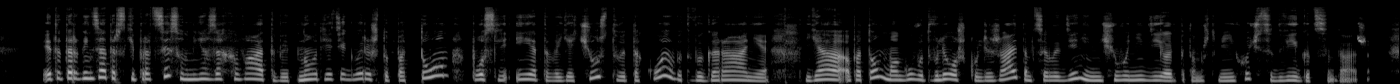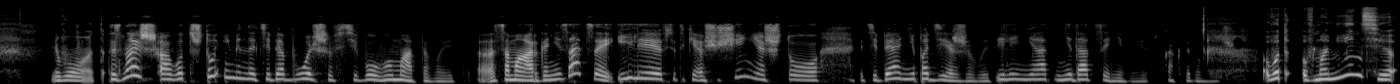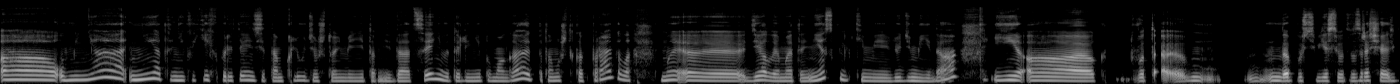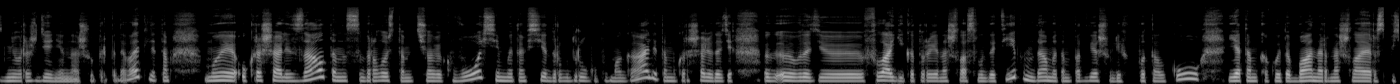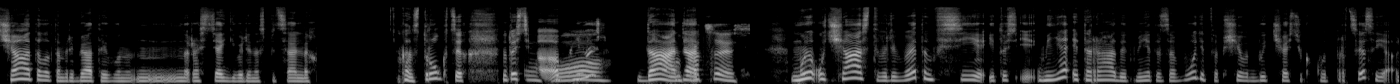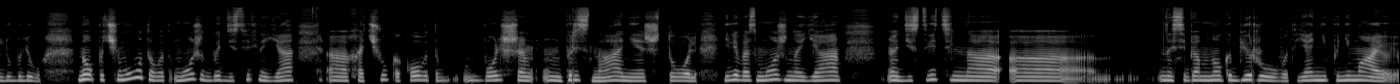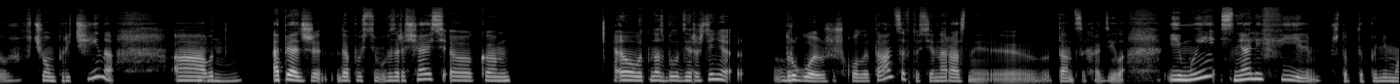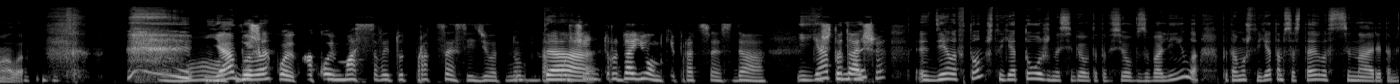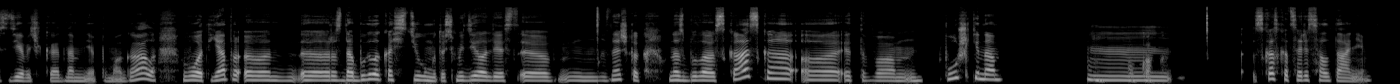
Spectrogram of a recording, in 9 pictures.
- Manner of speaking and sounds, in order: unintelligible speech; swallow; grunt; lip smack; surprised: "А"; laugh; lip smack; lip smack
- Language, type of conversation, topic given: Russian, advice, Как справиться с перегрузкой и выгоранием во время отдыха и праздников?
